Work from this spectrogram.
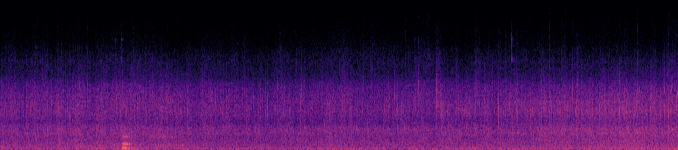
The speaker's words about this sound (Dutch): Wow, wij zitten in de echt hele dikke hagel.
